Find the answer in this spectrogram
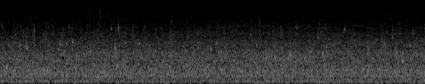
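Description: Steady trickling, running water, an even rush without breaks.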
